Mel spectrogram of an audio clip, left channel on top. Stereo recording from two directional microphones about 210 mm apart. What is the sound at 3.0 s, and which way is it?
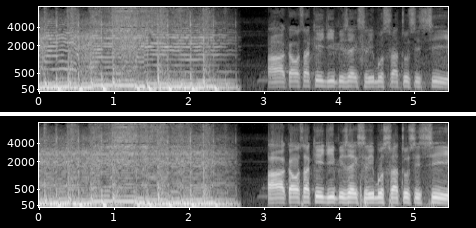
Speech, 30° right (ahead or behind).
